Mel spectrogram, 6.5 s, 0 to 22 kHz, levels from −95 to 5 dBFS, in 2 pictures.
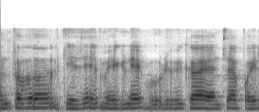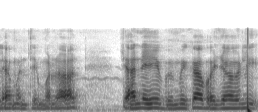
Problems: none marked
